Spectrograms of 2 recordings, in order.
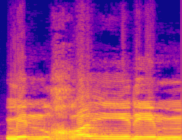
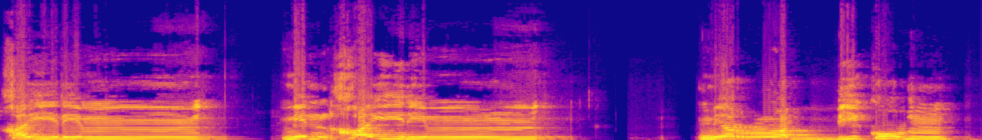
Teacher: من خیرم، خیرم کے اندر یہاں پر را کے نیچے تنوین ہے اور تنوین کے بعد میں میم ہے، تو یہ ادغام یرملون کا قاعدہ ہے، یہاں پر تھوڑا سا میم میں غنہ کر کے پڑھیں گے۔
